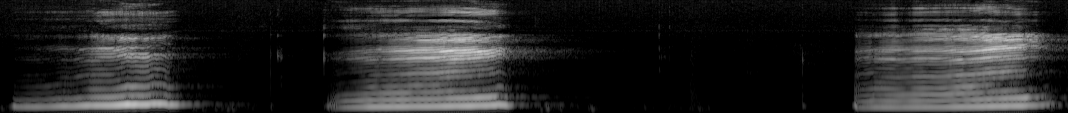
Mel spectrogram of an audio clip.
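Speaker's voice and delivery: loud humming frog croak. Pretend. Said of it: "Can you sound like that frog?".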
